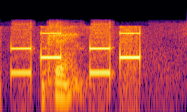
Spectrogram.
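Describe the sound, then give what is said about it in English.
Four quick telephone dialing beeps on a court hearing call, likely law clerks dialing in, in an even rhythm, each a steady two-tone chirp, sounding clearly over a faint background hiss with a brief rustle under the second one. “I hear some beeps. Should I wait?”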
